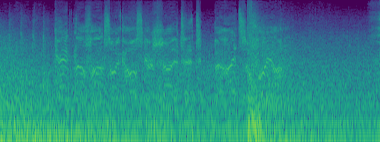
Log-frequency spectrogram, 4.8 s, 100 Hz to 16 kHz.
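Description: A T29 heavy tank fires its cannon in World of Tanks, with deep artillery-like booms rolling under a continuous engine rumble while a voice talks over the action.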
